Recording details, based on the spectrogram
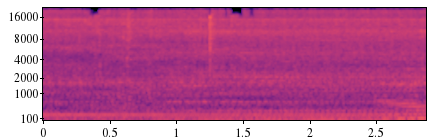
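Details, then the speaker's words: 2000 Honda Civic, test run after bolting in a new one-piece resonator (B) pipe replacing the rusted, broken one. Nice and quiet: even, steady low idle hum, no rasp, puffing or rattle underneath. Normal idle after repair. "all right bolted everything on now it's time for the test nice and quiet"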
